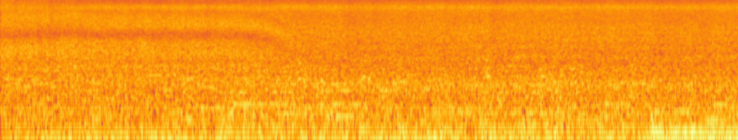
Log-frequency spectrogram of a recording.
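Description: Water pouring down an artificial waterfall in a thin curtain over a wall, a steady, even rush of splashing water.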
